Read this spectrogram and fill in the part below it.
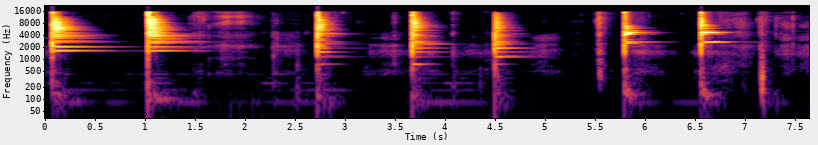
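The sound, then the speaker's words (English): Big resonant tonal rocks, about 4 foot in circumference, struck with a hammer one after another: about nine sharp metallic-sounding clangs at uneven intervals, each ringing with bright overtones and decaying quickly, with slight differences in pitch between strikes. “all of these rocks have different tones.”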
